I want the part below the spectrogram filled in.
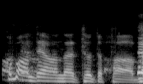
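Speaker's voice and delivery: Irish pub invitation, laughing through it; cheery Irish brogue; Irish accent. Acted. Friends riffing, inviting to the pub in an Irish accent.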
